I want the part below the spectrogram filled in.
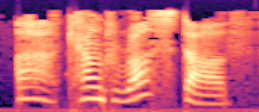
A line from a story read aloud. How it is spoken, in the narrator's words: exclaimed Pierre joyfully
